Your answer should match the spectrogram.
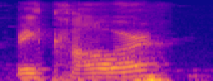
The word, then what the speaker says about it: recover: three is recover recover so the stress is on cover recover um is a verb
